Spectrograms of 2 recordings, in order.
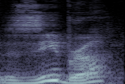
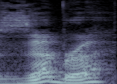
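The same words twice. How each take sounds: First: It is said with an American pronunciation. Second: It is said with a British pronunciation.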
